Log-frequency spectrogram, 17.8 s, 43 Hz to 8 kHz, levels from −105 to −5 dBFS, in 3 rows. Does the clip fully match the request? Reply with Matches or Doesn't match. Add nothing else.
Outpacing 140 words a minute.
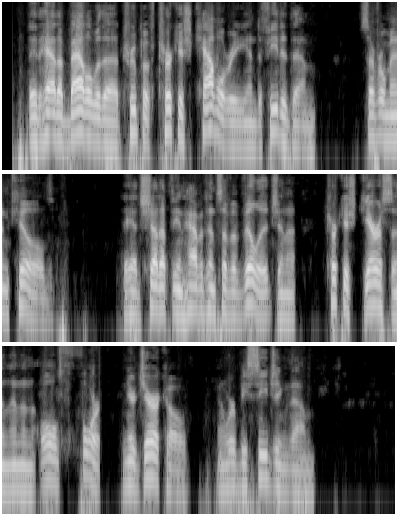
Doesn't match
